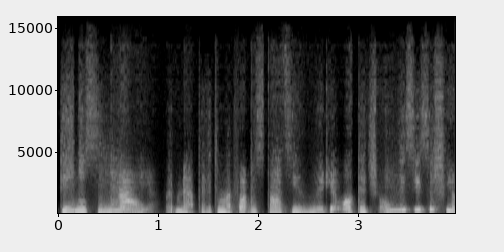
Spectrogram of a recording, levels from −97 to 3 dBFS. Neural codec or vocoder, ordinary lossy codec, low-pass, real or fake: codec, 44.1 kHz, 0.9 kbps, DAC; Opus, 64 kbps; 14.4 kHz; fake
